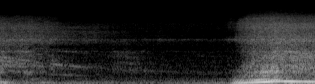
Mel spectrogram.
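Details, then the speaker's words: Mercedes W126 300SEL, about 130,000 km, cold start at 40°C after fuel distributor rebuild and two new injectors, idle about 800 rpm: clean rev rising and settling smoothly, no knocks; healthy engine with good compression. "引擎运转非常顺畅，而且我们看到这边有个真空表这个真空表有点学问。"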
